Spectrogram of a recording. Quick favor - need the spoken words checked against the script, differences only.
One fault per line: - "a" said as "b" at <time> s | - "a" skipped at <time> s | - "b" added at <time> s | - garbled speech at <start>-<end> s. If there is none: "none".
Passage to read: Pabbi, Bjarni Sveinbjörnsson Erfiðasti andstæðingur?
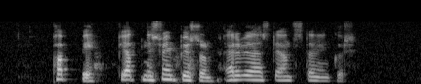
none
